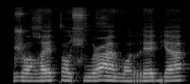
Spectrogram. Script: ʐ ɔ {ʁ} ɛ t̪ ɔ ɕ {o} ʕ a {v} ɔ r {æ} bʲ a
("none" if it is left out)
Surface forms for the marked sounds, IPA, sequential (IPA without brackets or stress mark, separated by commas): ʁ, u, v, ɛ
